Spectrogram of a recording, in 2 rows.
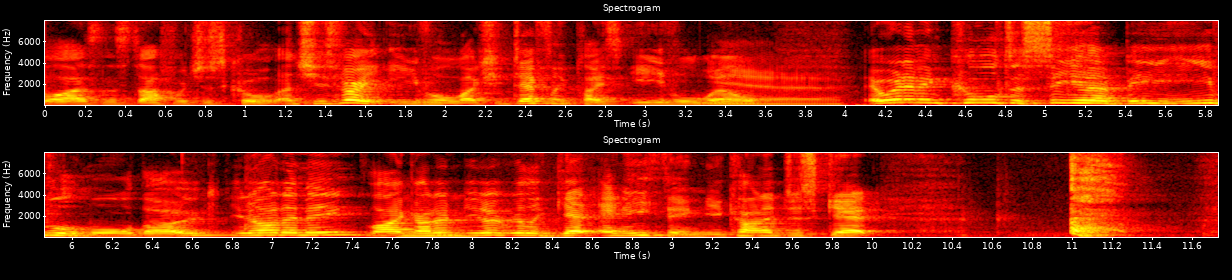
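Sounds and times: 
speech: 0:00.0 - 0:10.2
person sneezing: 0:03.4 - 0:04.0.

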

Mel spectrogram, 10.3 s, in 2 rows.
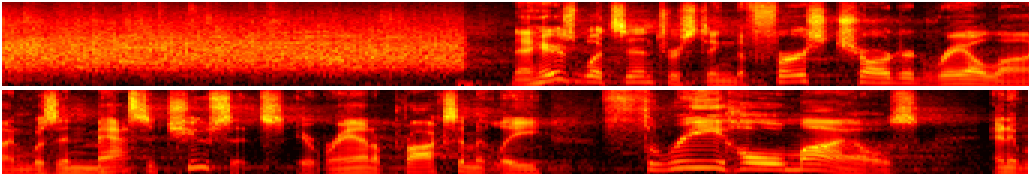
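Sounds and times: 
audience applause: 0:00.0 - 0:02.3
speech: 0:02.6 - 0:10.2.

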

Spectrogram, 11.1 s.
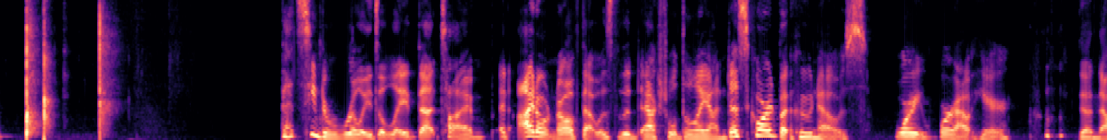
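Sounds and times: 
single hand clap for audio sync: 0:00.3 - 0:01.5
speech: 0:02.9 - 0:11.0.

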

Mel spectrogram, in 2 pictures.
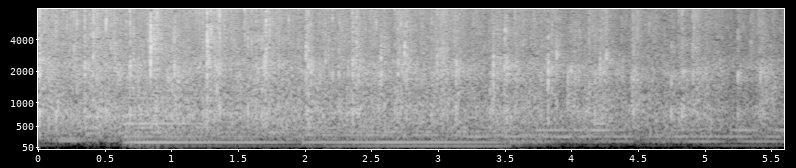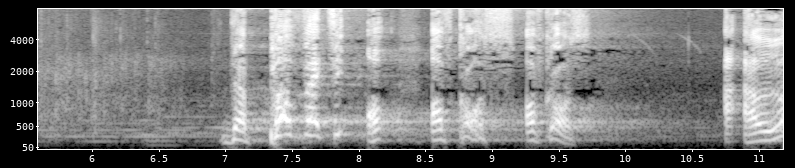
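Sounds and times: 
audience clapping hands: 0:00.0 - 0:06.8
speech: 0:07.0 - 0:09.8, 0:10.9 - 0:11.1.

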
